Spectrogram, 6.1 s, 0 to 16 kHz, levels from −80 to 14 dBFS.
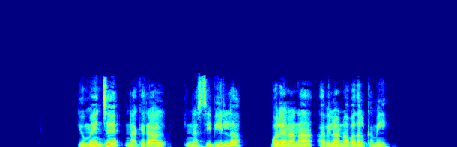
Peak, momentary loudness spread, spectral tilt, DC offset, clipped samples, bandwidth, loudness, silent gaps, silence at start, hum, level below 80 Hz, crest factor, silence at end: -2 dBFS; 10 LU; -5 dB/octave; under 0.1%; under 0.1%; 8.2 kHz; -20 LUFS; 3.44-3.60 s; 1.05 s; none; -60 dBFS; 20 dB; 0.95 s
